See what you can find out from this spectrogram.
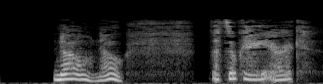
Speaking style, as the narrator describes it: I breathed, trying to get out of bed so I didn't wake Justin

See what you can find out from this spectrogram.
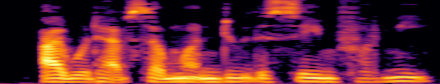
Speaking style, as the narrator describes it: he said softly

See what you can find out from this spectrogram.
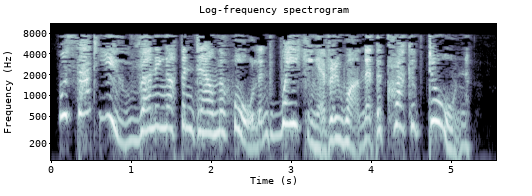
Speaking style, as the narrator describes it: Lady Diana Sutton asked in a petulant voice

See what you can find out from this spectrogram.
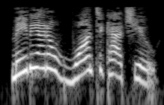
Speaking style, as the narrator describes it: shouted Philippa's boy

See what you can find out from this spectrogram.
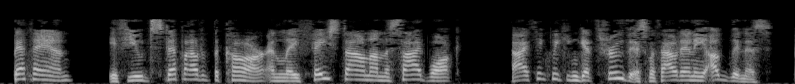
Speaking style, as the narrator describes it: Ben said

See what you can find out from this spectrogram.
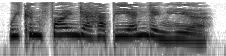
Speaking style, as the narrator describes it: she pleaded

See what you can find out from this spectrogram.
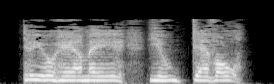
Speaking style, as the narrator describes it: he shouted

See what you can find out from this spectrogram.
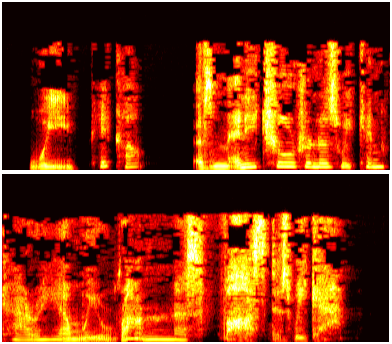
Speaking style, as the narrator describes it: Granny whispered

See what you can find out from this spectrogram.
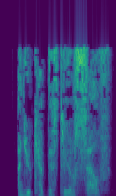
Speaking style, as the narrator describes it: Phelan hissed

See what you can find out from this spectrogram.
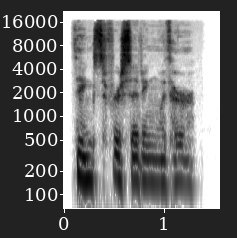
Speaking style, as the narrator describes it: he muttered

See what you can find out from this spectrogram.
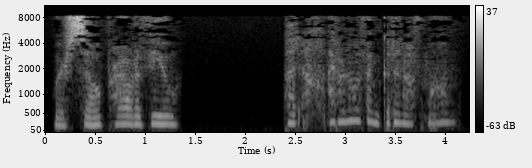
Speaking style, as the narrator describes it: Devon whispered in the muffled dark of the garage

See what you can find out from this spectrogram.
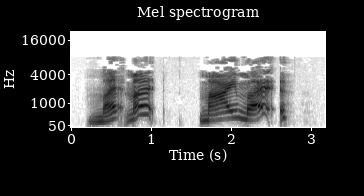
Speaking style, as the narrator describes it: Lizzie cackled out a mouthful of cornflakes

